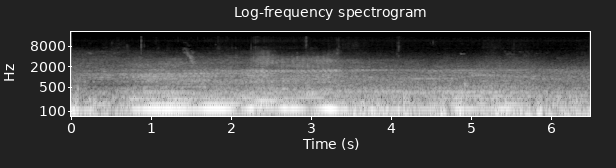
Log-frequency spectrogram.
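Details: A low engine rumble and outdoor hum continue throughout, with no distinct animal call.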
